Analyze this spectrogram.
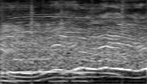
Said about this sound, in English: Big round of applause there.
